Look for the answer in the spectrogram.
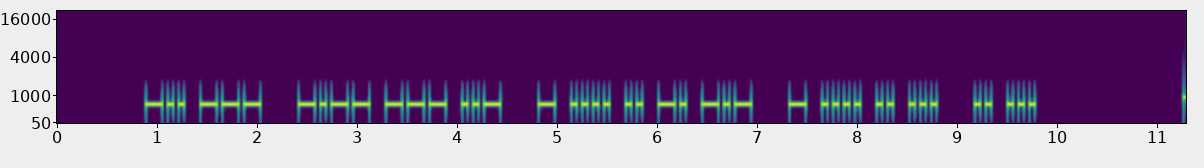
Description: Morse code, heard as a keyed tone, about 22 wpm, 700 Hz. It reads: DO YOU THINK THIS IS
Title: Sets of 5 Words Encore2 22wpm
